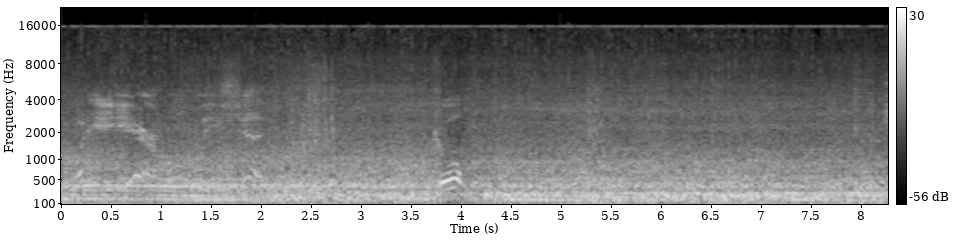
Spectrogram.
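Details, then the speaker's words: 1969 Camaro Z/28 V8 after restoration and engine rebuild (crank ground, balanced), heard from outside the car: deep, even rumble and clean tone through throttle blips, no knocks or misses; healthy. "awesome here huh it's got a really unique sound I like to hear outside the car"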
